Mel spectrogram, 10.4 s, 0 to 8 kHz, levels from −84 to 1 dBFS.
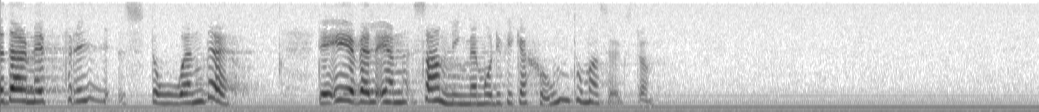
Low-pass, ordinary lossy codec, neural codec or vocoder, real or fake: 7.2 kHz; none; none; real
